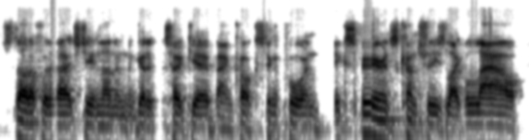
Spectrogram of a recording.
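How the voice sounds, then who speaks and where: A man's voice: sits low, steady tone, fairly quick. A man speaking casually as a guest answering questions in an interview. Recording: slightly dull, lo-fi sound.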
